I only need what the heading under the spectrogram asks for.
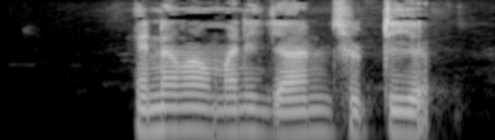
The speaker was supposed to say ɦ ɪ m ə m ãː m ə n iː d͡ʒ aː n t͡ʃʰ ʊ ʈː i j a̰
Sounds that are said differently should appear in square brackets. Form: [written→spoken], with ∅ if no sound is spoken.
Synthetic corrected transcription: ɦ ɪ [m→n] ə m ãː m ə n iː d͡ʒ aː n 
